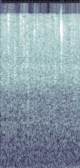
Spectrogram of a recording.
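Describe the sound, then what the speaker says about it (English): Rain patters gently outside, a soft even hiss of drops on a surface, faint and continuous with no voices. "let the gentle patter of rain outside soothe your mind"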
